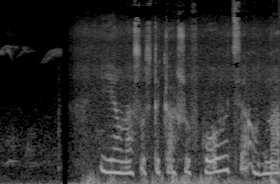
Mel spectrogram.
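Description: Wind rustles through leaves close by.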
